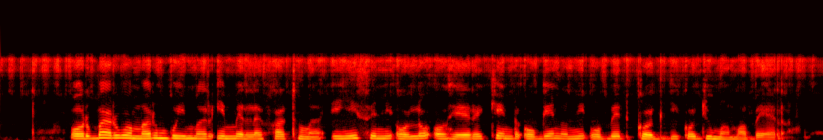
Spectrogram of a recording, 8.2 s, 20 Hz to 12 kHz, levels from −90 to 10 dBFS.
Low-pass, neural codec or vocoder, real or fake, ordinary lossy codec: 7.2 kHz; codec, 16 kHz, 4 kbps, X-Codec, HuBERT features, trained on LibriSpeech; fake; none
